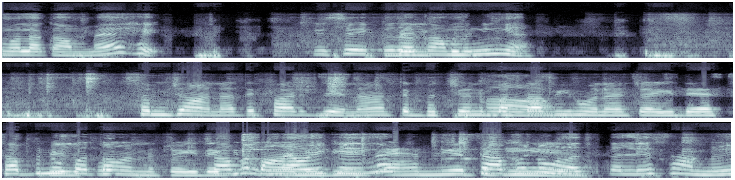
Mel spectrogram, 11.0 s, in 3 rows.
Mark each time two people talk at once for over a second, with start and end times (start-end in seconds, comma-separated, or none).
none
